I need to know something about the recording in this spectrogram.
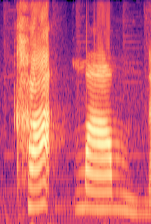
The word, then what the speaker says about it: คะมำ: ล้ม ขมำ เลย ค่ะ คะมำ นะ คะ อ่าน ว่า ค อะ คะ ม อำ มม คะมำ เด็ก ๆ ลอง ฝึก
